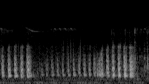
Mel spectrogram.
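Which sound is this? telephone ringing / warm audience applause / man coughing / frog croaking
frog croaking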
